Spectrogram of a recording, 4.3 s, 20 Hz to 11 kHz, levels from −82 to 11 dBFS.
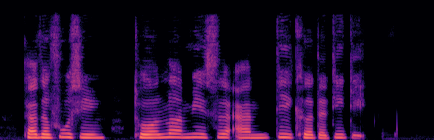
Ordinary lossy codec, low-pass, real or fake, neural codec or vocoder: MP3, 96 kbps; 9.9 kHz; fake; codec, 44.1 kHz, 7.8 kbps, DAC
